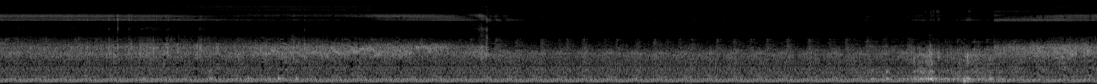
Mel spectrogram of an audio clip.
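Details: Endoscopic ear microsuction with a fine-end 18-gauge tip, removing residual impacted wax off a man's eardrum through a slightly narrow canal entrance; continuous rough whooshing suction with fluttering pulse and brief high hisses; symptoms relieved afterwards.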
